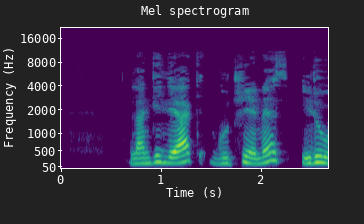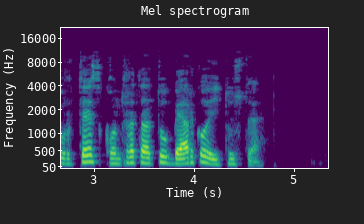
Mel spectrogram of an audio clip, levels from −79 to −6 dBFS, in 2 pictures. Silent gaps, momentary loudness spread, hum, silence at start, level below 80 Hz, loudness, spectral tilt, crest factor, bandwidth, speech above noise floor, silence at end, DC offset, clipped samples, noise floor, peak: none; 15 LU; none; 0.7 s; -72 dBFS; -23 LUFS; -6.5 dB/octave; 20 dB; 11.5 kHz; 50 dB; 0.7 s; under 0.1%; under 0.1%; -74 dBFS; -4 dBFS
